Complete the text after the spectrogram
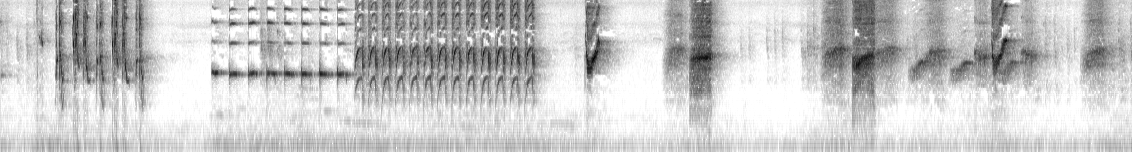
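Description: A caged songbird sings loud, varied bursts of chirps, trills and whistles close by.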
